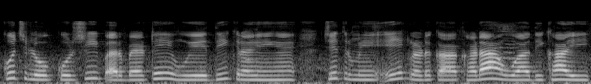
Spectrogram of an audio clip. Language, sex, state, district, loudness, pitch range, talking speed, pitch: Hindi, female, Madhya Pradesh, Katni, -19 LUFS, 210-255 Hz, 160 wpm, 215 Hz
